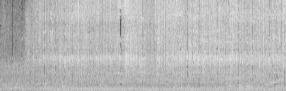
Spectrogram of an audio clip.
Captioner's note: sizzling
